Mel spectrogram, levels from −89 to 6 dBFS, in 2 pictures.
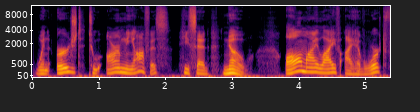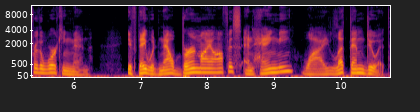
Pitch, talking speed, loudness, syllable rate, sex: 130 Hz, 185 wpm, -18 LUFS, 4.6 syllables/s, male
